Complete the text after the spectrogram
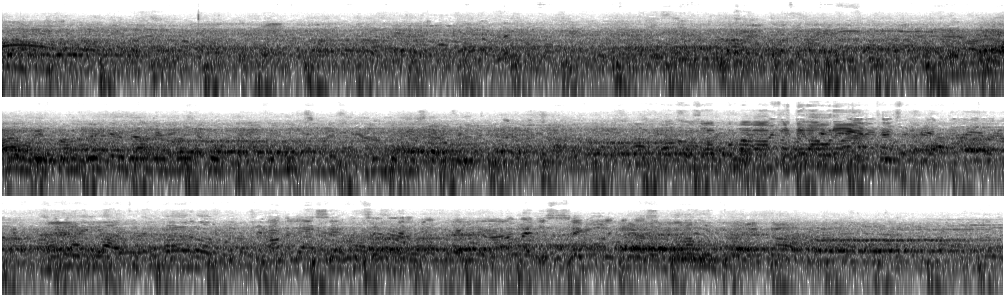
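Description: A large stadium crowd chants and sings loudly in unison, echoing around the stands.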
